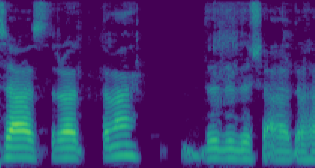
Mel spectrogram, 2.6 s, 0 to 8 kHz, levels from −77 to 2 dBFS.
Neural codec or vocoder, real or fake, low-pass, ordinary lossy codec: none; real; none; none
